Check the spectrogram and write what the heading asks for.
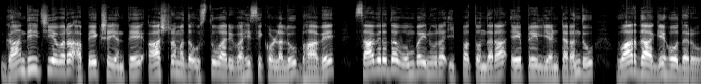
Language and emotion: Kannada, neutral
